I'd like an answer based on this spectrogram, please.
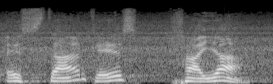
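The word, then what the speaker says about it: היה: A ver o tener en pasado y en futuro es el verbo ser o estar, que es haya. Hayá. Y así se escribeá.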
